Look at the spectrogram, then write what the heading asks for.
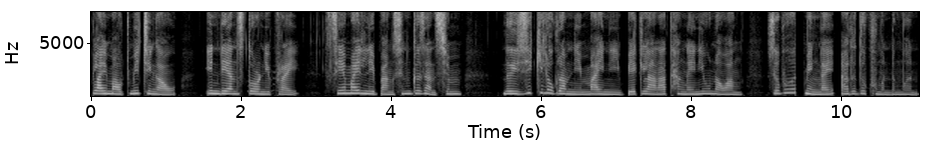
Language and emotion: Bodo, sad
